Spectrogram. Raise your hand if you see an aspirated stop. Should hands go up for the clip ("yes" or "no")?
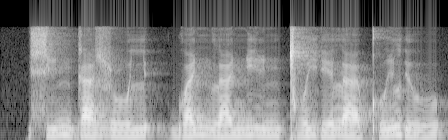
no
